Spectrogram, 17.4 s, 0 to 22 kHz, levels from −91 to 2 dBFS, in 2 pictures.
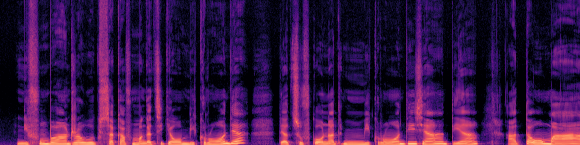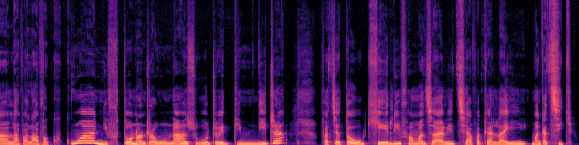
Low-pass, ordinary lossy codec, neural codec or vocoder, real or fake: none; none; none; real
